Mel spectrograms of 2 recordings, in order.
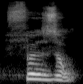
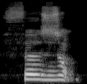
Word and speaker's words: faisons: In the present tense, it's conjugated like nous faisons, faisons. So the AI before the S is pronounced as a E, faisons.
